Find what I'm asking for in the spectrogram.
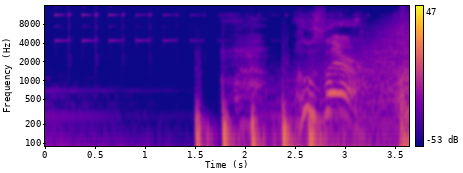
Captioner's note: knocking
